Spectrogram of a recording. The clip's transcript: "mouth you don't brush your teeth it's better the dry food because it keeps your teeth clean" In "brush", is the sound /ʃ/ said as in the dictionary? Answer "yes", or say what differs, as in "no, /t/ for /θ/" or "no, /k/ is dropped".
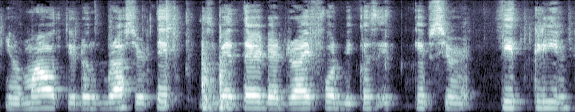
no, /s/ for /ʃ/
